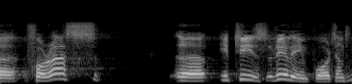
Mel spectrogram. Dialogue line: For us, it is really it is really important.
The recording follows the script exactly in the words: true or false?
false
